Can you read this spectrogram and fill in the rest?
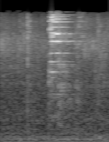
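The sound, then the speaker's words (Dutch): A single bright metallic scrape of a large serving spoon against a pan rings out as fries are stirred, over a steady low frying sizzle, brief and moderately loud. “qua draaien vind ik eigenlijk een hele grote opscheplepel of whatever vind ik fijn om te draaien”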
